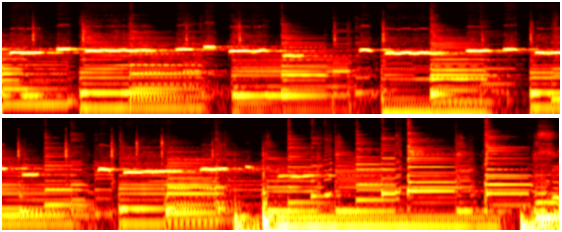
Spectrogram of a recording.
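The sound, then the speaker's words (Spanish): A whistled zamba folk melody in a slow, lilting triple rhythm, carried in flowing phrases over steady guitar accompaniment, clear, with no one talking. “Porque soy igual, siempre ando silbando por la calle.”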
